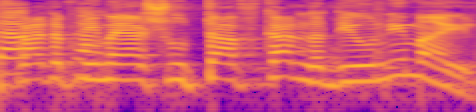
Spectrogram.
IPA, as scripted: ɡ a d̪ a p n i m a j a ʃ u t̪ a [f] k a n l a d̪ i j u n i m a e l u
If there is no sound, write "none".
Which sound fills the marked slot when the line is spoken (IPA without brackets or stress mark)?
f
